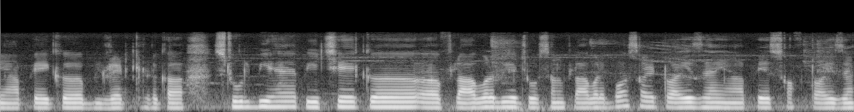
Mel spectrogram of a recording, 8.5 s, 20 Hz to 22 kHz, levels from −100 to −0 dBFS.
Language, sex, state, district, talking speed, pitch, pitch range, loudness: Hindi, male, Bihar, Patna, 170 wpm, 135 Hz, 130-145 Hz, -16 LUFS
